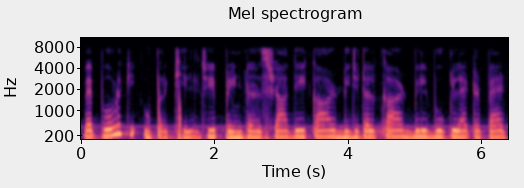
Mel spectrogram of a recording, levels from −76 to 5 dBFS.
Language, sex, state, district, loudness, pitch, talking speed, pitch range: Hindi, female, Rajasthan, Bikaner, -15 LUFS, 180 Hz, 140 wpm, 170-185 Hz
